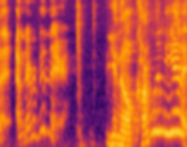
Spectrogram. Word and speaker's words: Carmel: Carmel, Indiana, north of Indianapolis.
